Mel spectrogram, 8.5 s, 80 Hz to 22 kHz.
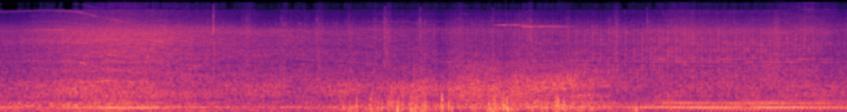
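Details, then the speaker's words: MMC bus on route H37, heard pulling up: faint steady whine over the diesel as it slows amid street noise; observer suspects turbo leak, unconfirmed. "And then I hear this thing pulling up with a turbo leak too."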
